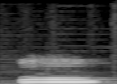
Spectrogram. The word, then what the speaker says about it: r: The last one is r, r, just as r in right, but the shape of your mouth is not circle. It should be pronounced by curl the tip of your tongue backward and further.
